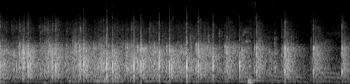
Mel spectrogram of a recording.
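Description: An audience at a forage conservation conference session applauds, steady moderate clapping from a modest group that thins out into a few scattered claps near the end.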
